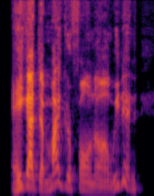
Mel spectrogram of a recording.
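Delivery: ordinary talk, nothing marked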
